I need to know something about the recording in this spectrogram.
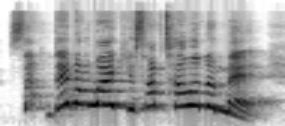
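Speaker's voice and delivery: high, loud scolding; frustrated loud scold; exasperated scolding. Real, not acted. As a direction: yell the advice at her. Scolding the housewife.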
